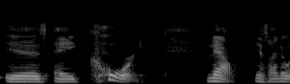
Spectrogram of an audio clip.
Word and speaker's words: chord: a B is a chord now yes I know it's spelled chor do we pronounce it chord that H is completely silent there is another chord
